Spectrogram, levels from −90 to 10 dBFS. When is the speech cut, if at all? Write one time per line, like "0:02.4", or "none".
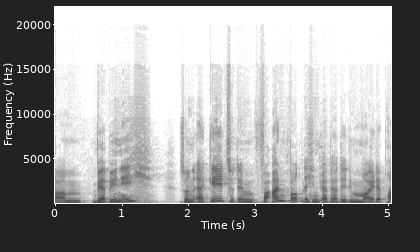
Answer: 0:04.0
